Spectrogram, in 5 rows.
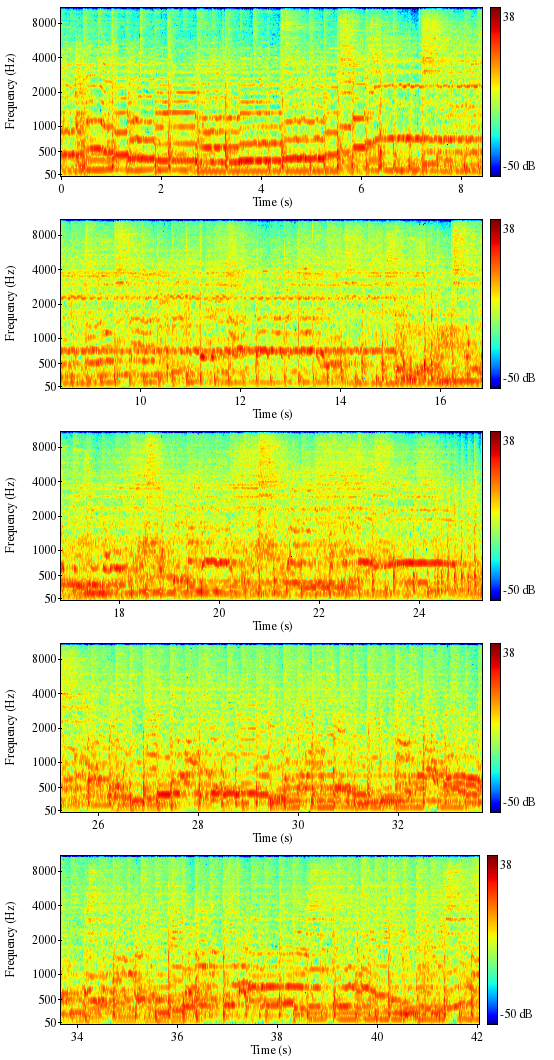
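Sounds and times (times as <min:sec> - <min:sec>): drum kit with cymbals: 0:00.0 - 0:42.0
electric guitar: 0:00.0 - 0:42.0
man singing: 0:00.0 - 0:42.0.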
